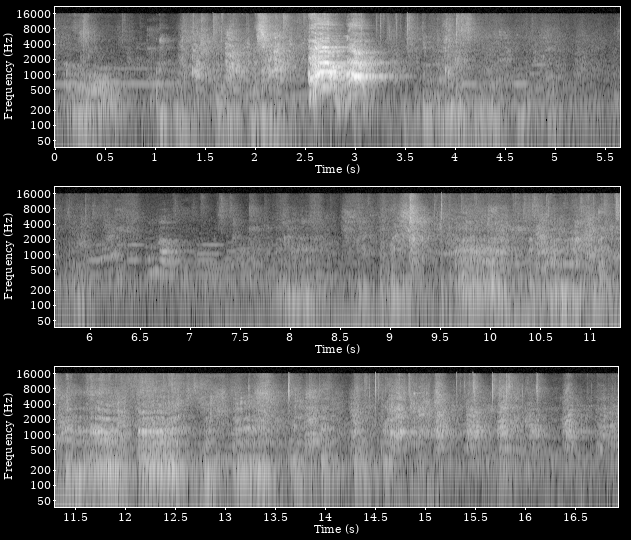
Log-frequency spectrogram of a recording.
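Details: Three pet dogs scuffling together in play, with short barks and growly yelps scattered through the scrap, one loud burst near the start, over background music and human speech.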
